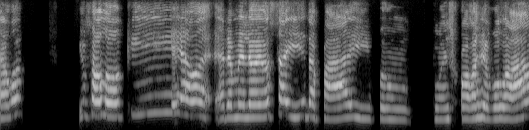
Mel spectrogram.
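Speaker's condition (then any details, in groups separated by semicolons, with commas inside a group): Cerebral palsy; birth brain injury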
